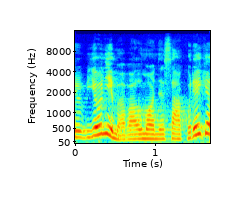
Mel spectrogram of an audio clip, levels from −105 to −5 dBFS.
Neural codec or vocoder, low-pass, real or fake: none; 14.4 kHz; real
